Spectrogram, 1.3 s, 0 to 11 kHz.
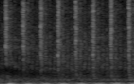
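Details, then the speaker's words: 1987 VW Golf Mk1 Turbo GTI, first start after fuel pump swap: rough idle with sharp hissing puffs in time with the engine; a large air leak heard somewhere behind the turbo, possibly the manifold or something loose. "Still sounds it's got an air leak, but we got running. It's running. Sounds like there's a freaking leak somewhere though."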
